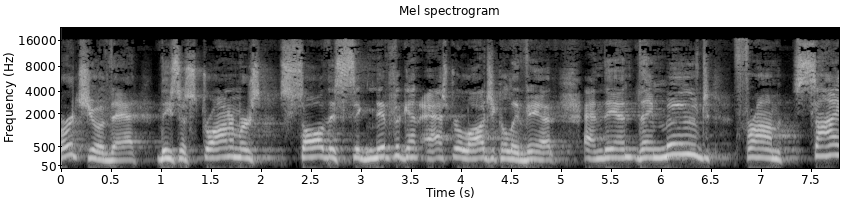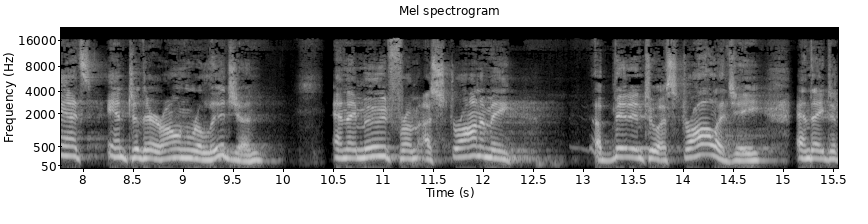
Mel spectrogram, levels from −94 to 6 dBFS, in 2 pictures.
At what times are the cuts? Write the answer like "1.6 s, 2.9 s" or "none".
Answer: none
